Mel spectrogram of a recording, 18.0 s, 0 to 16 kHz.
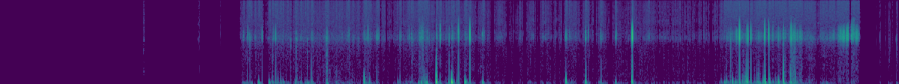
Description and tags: This sound was made by tapping the hydrophone microphone underwater while we recorded it via a Sound Mixer 633
loud, hydrophone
